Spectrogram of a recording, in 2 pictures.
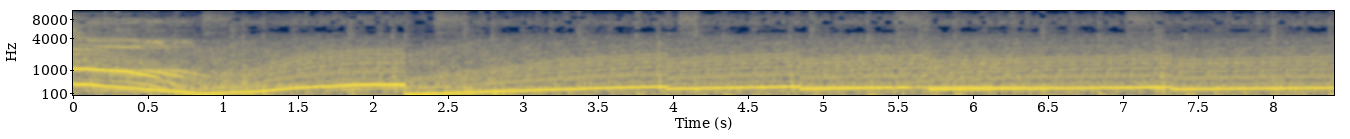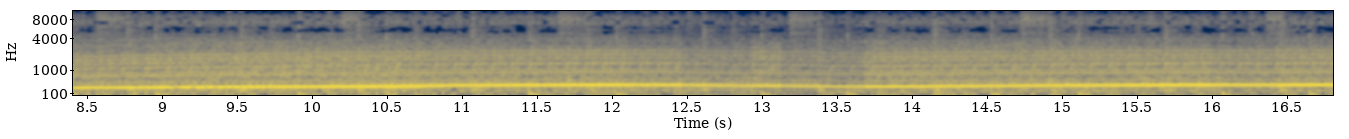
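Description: Race car engines roar and rev in the Whiplash video game, a loud, close, continuous drone that dips and climbs through repeated gear shifts as the cars accelerate.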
